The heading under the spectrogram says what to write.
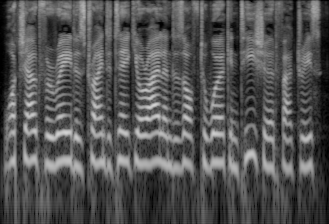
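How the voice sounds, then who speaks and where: A woman reading scripted tutorial narration for a game, giving instructions in a clearly enunciated way. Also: medium pitch, little pitch movement, moderate pace, a little mellow, no room sound, clean studio sound.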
